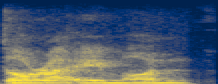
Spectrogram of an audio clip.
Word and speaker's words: Doraemon: Sorry, it's pronounced Doraemon.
